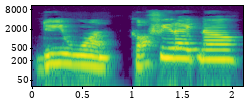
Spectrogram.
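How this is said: The stress falls on the word coffee. Asks whether coffee rather than another drink is wanted. "The stress is on coffee"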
